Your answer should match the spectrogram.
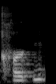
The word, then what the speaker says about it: Curtin: I have a weekly email, and it's called Curtin Call, which is a play on my last name because, my last name has no A in it. So I spell it Curtin like I spell a curtain call.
